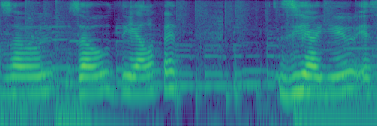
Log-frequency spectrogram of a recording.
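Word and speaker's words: ぞう: quilts this is called zo zo the elephant zou is how you say elephant in Japanese and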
